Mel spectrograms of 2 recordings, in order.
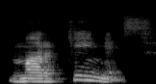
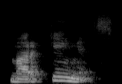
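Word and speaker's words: Martínez: put the stress remember the z is always pronounced s never z sound in spanish so you say hernandez hernandez martinez martinez sanchez and there's your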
